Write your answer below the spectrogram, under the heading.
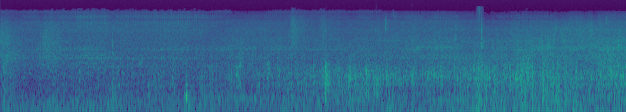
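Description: Ford Bronco driving on a rough road: a steady low rumble of engine and tyres with wind buffeting the microphone, and scattered knocks and rattles. It grows a little louder and grittier in the second half.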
